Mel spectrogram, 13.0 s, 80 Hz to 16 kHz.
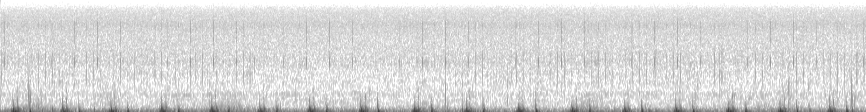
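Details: Heartbeat recorded after a shower: steady low lub-dub heart sounds at about 77 beats a minute, with faint background hum.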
